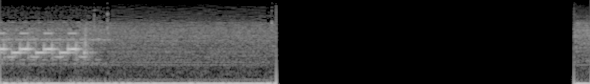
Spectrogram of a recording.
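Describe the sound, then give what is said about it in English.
A telephone rings in one short burst of about two seconds, then cuts to silence before noise returns at the very end. “Sorry about the phone ringing.”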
